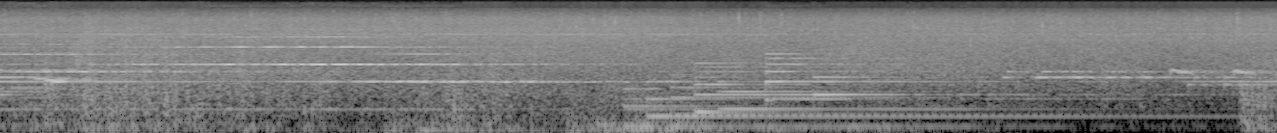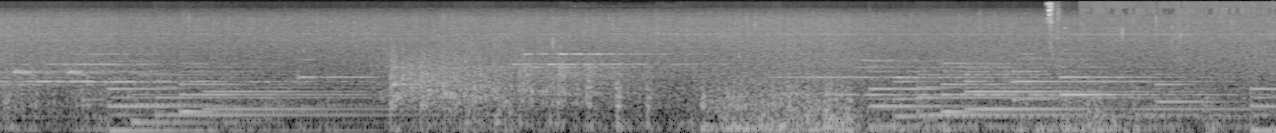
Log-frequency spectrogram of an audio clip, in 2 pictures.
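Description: Rain falls steadily through a rainy night in the video game Wuthering Waves, with rolling thunder rumbling underneath and a gentle musical score playing over the downpour.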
